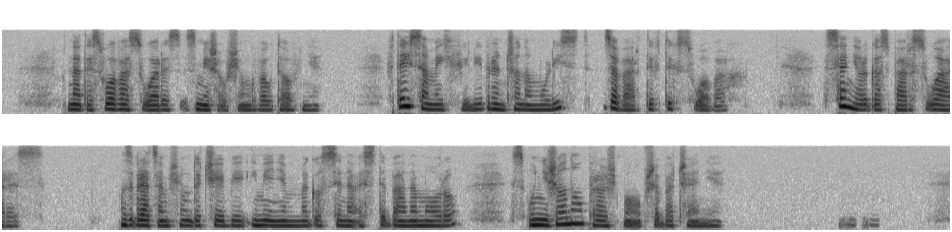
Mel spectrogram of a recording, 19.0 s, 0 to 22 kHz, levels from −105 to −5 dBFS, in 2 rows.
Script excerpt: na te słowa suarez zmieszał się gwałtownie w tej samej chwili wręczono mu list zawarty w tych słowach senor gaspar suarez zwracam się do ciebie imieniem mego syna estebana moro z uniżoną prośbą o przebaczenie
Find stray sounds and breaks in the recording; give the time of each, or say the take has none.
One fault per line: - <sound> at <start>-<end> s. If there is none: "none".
- laugh at 17.8-18.3 s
